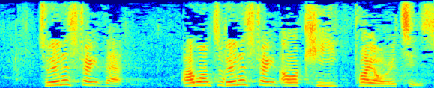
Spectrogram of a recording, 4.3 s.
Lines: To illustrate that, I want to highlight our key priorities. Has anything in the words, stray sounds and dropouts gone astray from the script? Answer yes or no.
yes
